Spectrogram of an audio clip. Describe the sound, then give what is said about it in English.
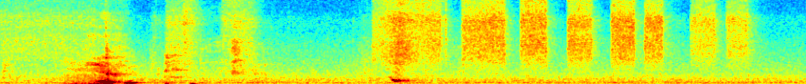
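An aerosol can sprays in a series of short hissing bursts, first a few quick puffs, then a longer blast followed by rapid rhythmic spurts, with a brief throaty sound near the start. “I'm spraying that shit more.”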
